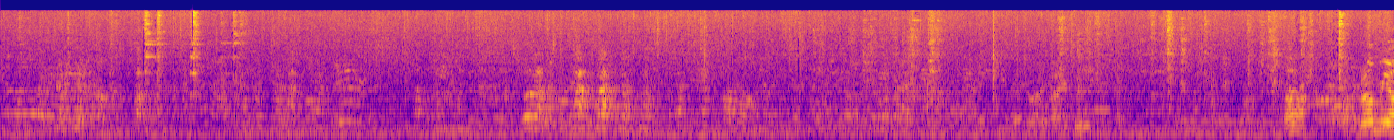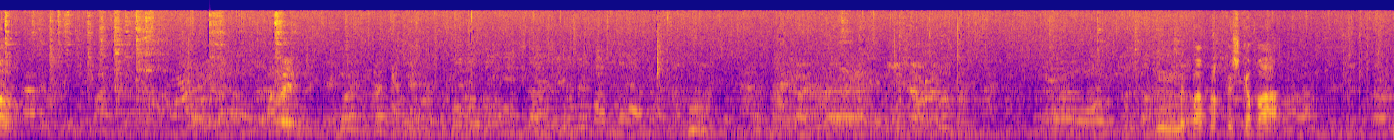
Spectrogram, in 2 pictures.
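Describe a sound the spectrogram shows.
Voices chatter in a busy room.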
